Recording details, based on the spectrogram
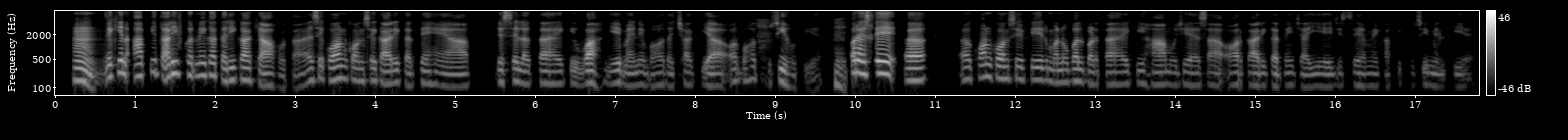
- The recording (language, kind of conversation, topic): Hindi, podcast, खुद की तारीफ़ करना आपको कैसा लगता है?
- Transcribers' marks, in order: static; other background noise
